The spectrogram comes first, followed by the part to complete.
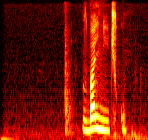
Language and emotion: Russian, neutral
